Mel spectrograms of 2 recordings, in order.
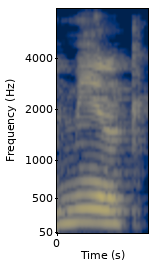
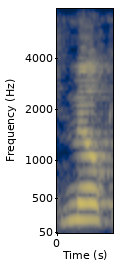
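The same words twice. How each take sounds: First: Milk said "meelk"; long "ee" vowel in milk; Spanish-style milk. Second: Said in the usual way. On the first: Shown as a demonstration. Reading the name as in Mexico, milk said "meelk". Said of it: "you'll pronounce it milk". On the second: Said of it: "it's milk in English".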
